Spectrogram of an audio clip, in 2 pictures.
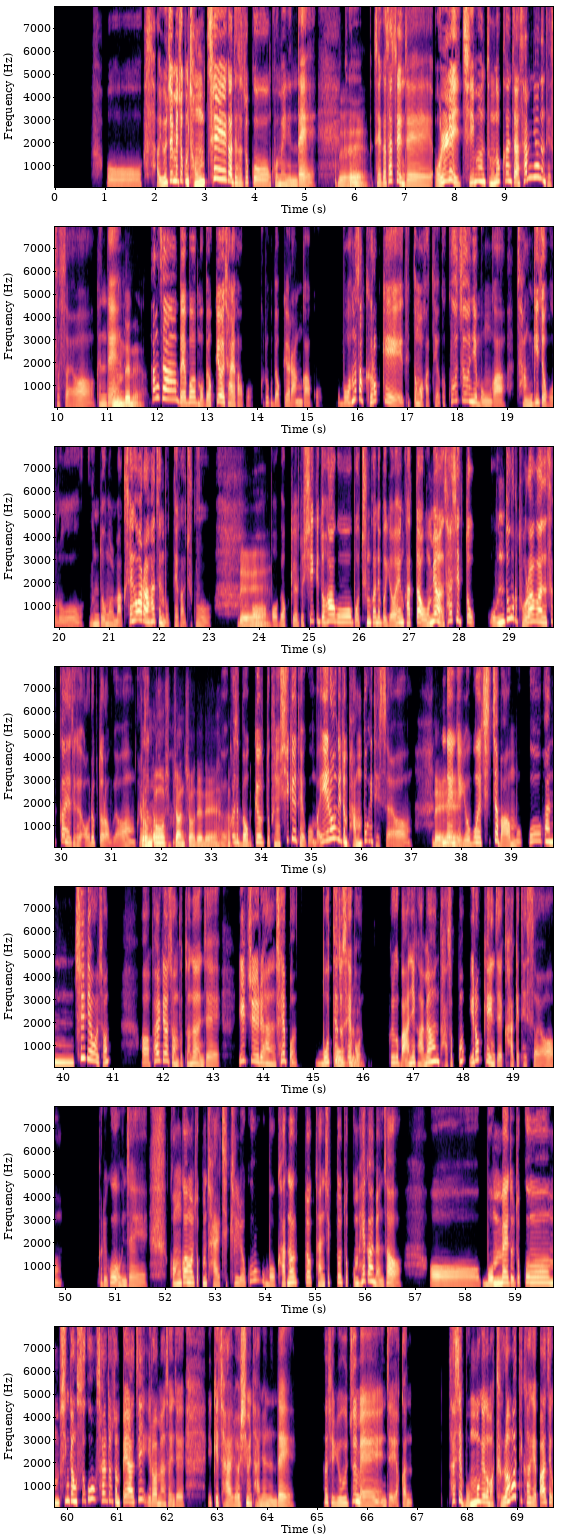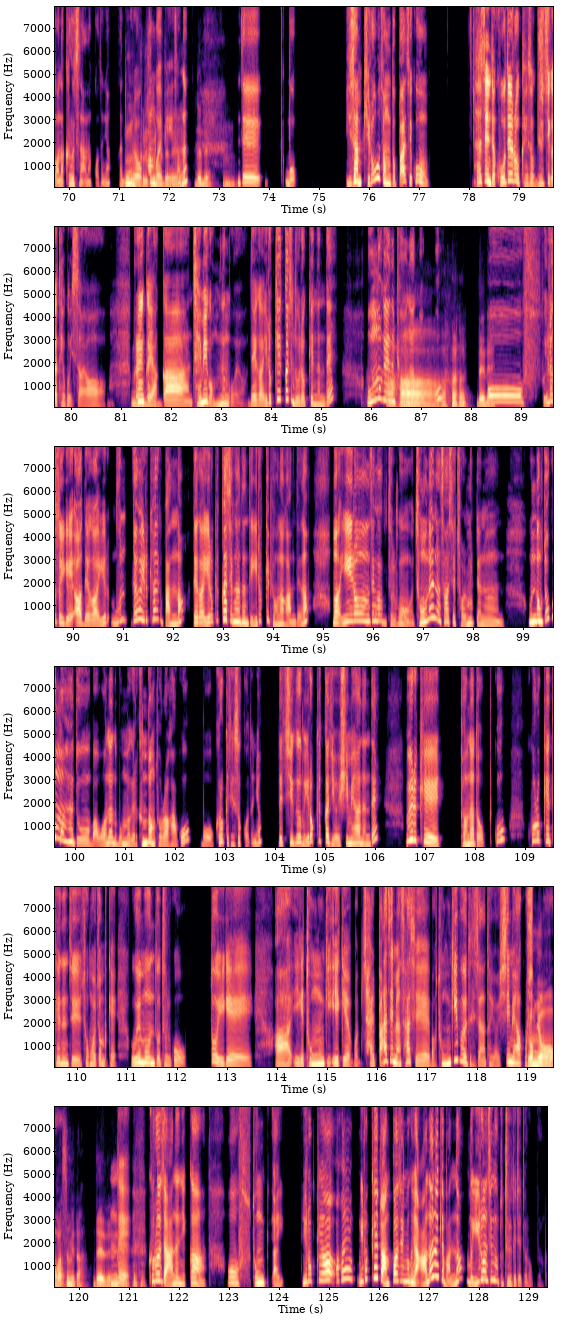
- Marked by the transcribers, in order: tapping; laugh; sigh; laugh; sigh; laugh
- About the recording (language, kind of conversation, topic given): Korean, advice, 습관이 제자리걸음이라 동기가 떨어질 때 어떻게 다시 회복하고 꾸준히 이어갈 수 있나요?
